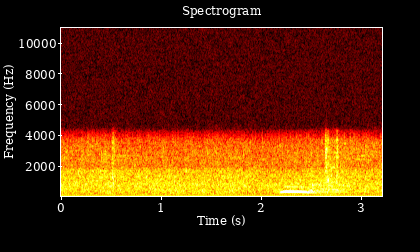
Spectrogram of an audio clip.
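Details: A Eurasian eagle-owl in Estonia, recorded on 23 March 2023 on a live stream during an afternoon outing, gives one deep, brief hoot near the end, low and soft against a steady background hiss.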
